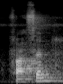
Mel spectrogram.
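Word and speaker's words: fasten: चलिए, हम अगले वर्ड की तरफ जो इसमें टी साइलेंट रहेगा, याद रखिएगा। अगले वर्ड की तरफ मूव ऑन करते हैं।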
